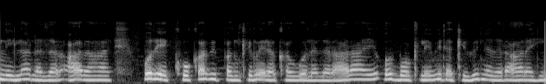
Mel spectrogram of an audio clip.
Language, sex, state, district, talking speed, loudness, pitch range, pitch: Hindi, female, Bihar, Katihar, 275 wpm, -16 LUFS, 195-230 Hz, 205 Hz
